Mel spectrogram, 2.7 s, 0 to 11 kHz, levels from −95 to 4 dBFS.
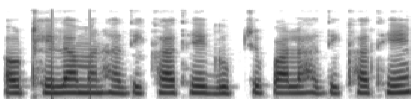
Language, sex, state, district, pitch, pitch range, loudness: Chhattisgarhi, female, Chhattisgarh, Sarguja, 220 Hz, 215-225 Hz, -19 LUFS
